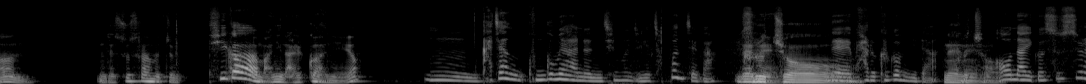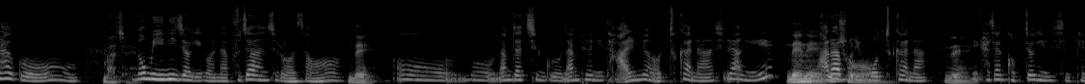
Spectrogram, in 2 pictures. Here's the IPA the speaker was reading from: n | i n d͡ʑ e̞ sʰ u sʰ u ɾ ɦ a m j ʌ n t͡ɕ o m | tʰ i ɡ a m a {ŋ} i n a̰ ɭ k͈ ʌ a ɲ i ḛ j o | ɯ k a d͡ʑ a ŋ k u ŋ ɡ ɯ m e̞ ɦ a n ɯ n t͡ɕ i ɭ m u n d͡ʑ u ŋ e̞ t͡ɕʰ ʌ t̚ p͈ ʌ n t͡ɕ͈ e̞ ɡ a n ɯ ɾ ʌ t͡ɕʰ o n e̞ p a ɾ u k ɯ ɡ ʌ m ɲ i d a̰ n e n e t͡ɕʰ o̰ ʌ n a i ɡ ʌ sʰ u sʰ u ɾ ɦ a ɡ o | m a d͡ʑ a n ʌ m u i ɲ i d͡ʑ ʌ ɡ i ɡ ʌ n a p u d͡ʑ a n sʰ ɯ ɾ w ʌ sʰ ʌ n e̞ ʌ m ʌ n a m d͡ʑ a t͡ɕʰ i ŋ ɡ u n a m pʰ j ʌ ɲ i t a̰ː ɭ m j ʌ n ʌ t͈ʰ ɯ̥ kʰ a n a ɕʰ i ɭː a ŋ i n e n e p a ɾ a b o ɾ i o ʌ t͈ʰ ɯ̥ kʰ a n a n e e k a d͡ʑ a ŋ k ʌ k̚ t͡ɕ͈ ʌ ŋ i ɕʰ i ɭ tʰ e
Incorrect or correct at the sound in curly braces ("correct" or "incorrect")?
incorrect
